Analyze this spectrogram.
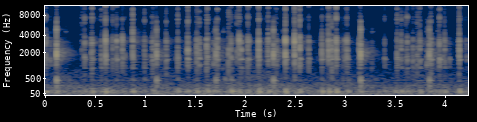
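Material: Metal, plastic.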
